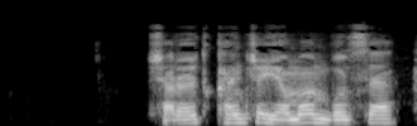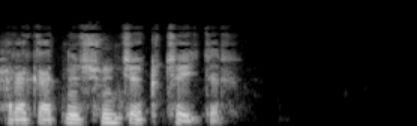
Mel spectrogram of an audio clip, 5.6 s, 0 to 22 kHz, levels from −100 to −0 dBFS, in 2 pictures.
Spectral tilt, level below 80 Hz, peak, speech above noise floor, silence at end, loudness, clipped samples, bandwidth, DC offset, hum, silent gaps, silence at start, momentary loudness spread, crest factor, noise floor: -5 dB/octave; -70 dBFS; -10 dBFS; over 66 dB; 1.25 s; -25 LUFS; under 0.1%; 9.8 kHz; under 0.1%; none; none; 1 s; 8 LU; 16 dB; under -90 dBFS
